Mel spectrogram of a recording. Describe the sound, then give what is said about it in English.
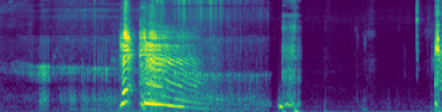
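A single long, croaky burp after drinking a watermelon-scented drink, drawn out over about a second, dropping in pitch as it goes, fairly loud, with a few short mouth and throat noises before and after. “There's so many sounds of me. Dude, clearing my throat, coughing, burping.”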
